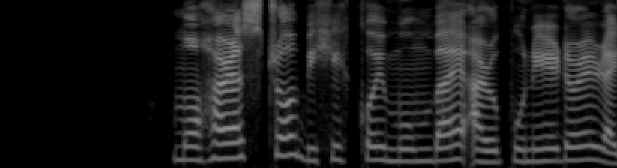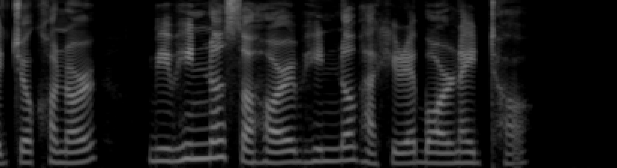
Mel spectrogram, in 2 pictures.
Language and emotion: Assamese, neutral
